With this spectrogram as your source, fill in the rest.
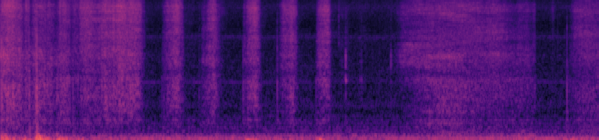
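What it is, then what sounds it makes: Painted stretched canvas rubbed. A palm and fingertips rub across the surface of a large painted canvas stretched on a frame, making a dry, sanding-like scrape. A continuous rubbing hiss gives way to a run of short back-and-forth strokes, then settles into a steady bright swish over a faint low hum.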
